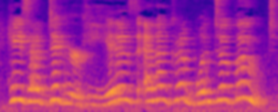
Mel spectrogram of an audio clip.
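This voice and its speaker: Loud and at a fairly slow pace, a put-on character voice comes through with slight echo. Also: woman, extremely high pitch for a woman. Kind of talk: children's picture book read-aloud. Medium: read story. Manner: loud, blustering pirate talk.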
